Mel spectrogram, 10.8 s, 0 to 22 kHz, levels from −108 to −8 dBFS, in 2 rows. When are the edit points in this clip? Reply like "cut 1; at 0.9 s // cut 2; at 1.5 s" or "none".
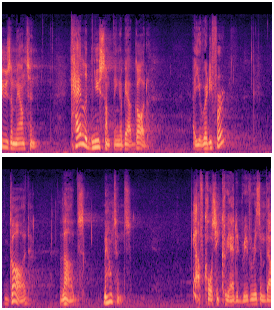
none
